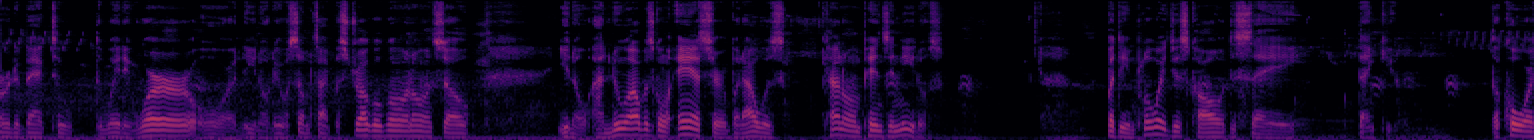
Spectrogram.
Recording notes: With the sounds of spring in the background.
